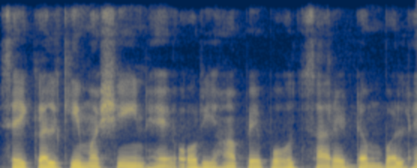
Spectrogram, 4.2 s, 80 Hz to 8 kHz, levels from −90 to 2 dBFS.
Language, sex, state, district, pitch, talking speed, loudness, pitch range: Hindi, male, Himachal Pradesh, Shimla, 115 Hz, 160 wpm, -17 LUFS, 110-120 Hz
